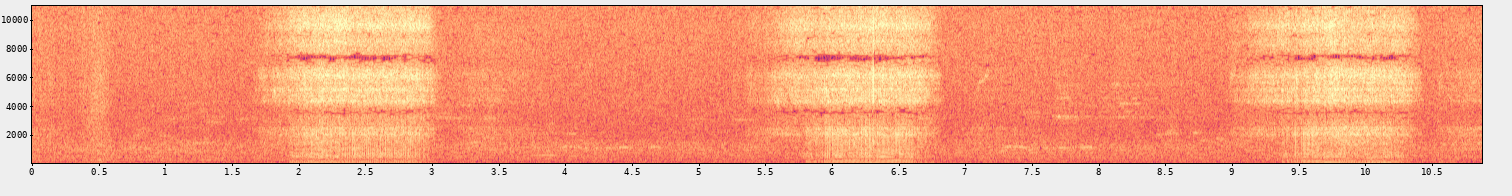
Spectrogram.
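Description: Three slow, rattling breaths in a quiet room, about one every four seconds; snoring during sleep.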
